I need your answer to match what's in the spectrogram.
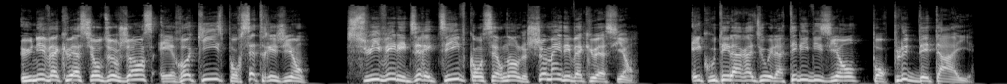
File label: Pathfinder French Standard Canadian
